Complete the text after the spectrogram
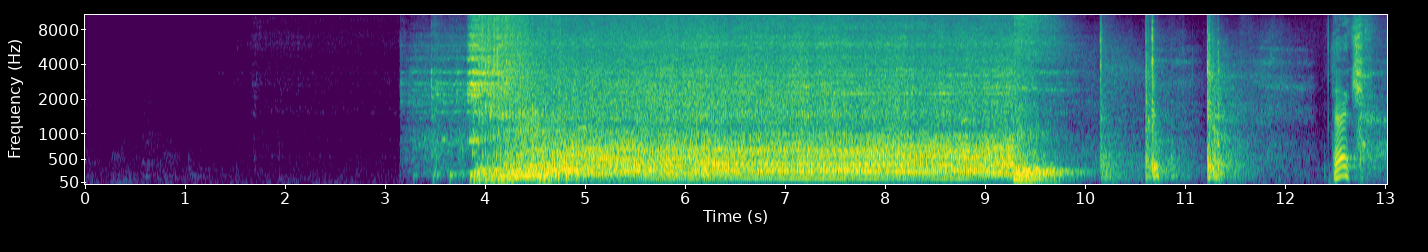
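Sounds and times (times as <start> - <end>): car engine cranking and running: 3.2 - 9.9.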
